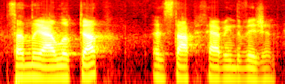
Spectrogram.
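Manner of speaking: ordinary delivery, nothing marked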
